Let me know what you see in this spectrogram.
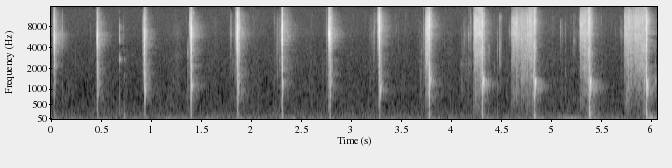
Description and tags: sharp "tic" rhythm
